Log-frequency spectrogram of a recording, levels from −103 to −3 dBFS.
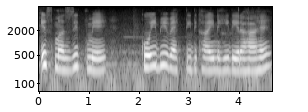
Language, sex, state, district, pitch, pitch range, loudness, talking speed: Hindi, female, Bihar, Vaishali, 220 Hz, 210-250 Hz, -16 LUFS, 155 wpm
